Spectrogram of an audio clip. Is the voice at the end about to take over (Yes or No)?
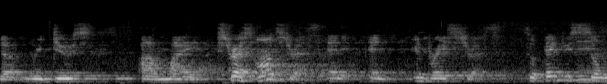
No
